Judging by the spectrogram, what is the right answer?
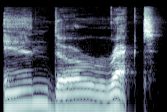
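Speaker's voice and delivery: "indirect" drawn out slowly, final "rect" strong; very slow "indirect", leaning on "rect"; stress on last syllable. Shown as a demonstration. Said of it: "é a minha sílaba forte".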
